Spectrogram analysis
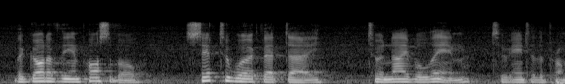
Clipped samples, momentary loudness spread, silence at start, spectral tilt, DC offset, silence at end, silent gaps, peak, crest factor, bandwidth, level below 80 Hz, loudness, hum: under 0.1%; 12 LU; 0 s; -6.5 dB/octave; under 0.1%; 0 s; none; -6 dBFS; 18 dB; 7.6 kHz; -44 dBFS; -23 LUFS; none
